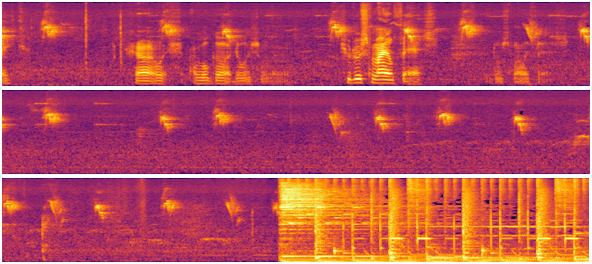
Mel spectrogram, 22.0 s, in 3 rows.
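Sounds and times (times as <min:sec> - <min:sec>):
small bird chirping: 0:01.9 - 0:18.3.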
